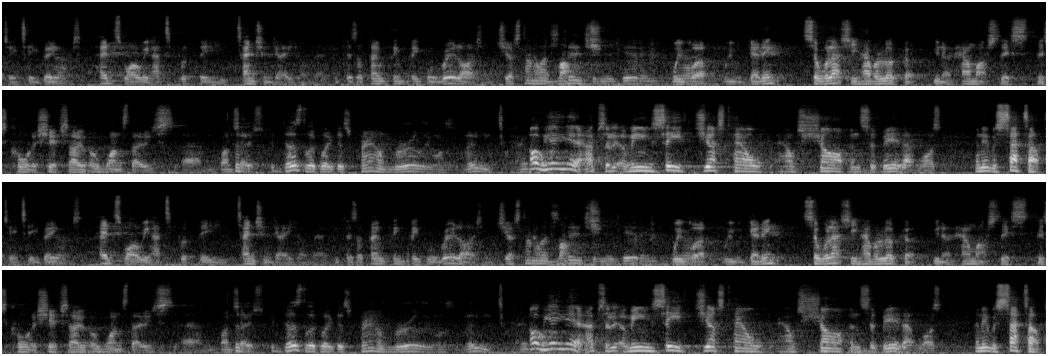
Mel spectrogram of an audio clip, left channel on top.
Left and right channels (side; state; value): both; normal; correlation 0.55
